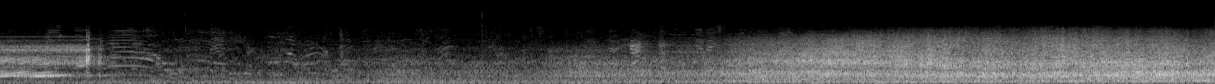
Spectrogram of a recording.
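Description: Red Arrows Hawk jets roar overhead during an air display, a broad engine rumble that swells louder over the final seconds while a commentator talks throughout.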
